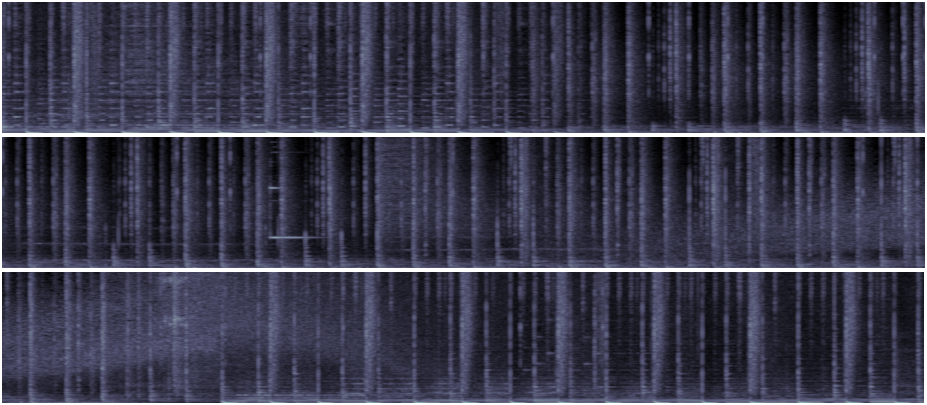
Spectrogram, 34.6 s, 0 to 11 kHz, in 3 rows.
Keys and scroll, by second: 1.0-2.9 typing.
